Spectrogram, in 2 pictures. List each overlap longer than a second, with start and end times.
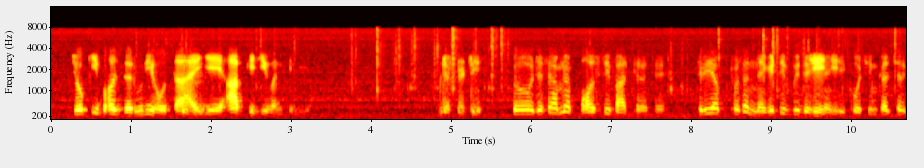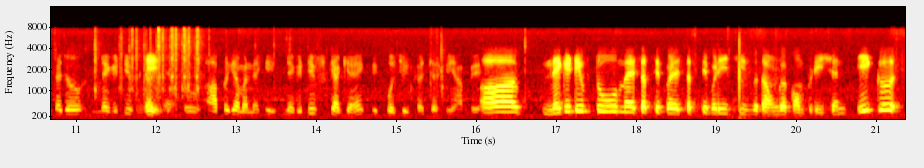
none

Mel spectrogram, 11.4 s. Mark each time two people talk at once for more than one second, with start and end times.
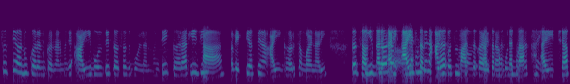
7.3-10.8

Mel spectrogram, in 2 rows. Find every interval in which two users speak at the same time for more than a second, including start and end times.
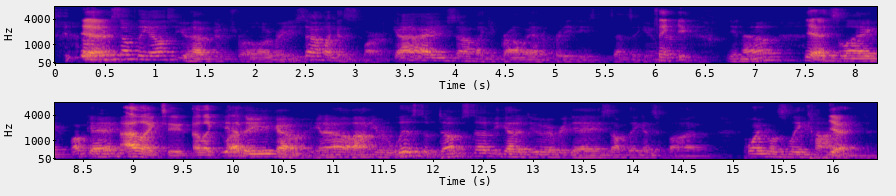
none

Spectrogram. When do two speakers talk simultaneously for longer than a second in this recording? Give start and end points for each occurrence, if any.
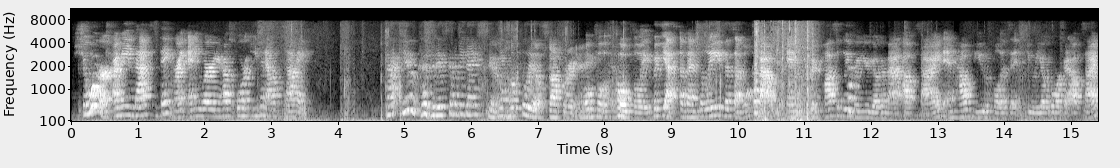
none

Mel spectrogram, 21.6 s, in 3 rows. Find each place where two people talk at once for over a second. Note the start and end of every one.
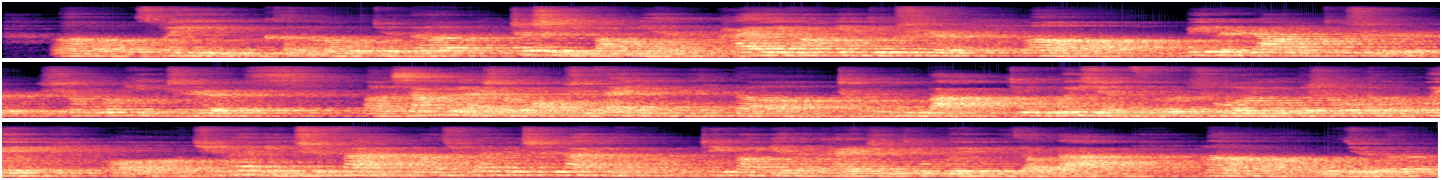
none

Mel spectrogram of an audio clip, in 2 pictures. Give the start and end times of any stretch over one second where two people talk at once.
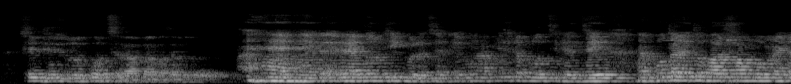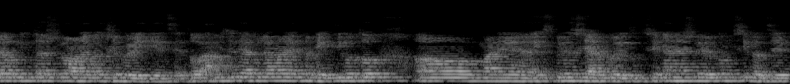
none

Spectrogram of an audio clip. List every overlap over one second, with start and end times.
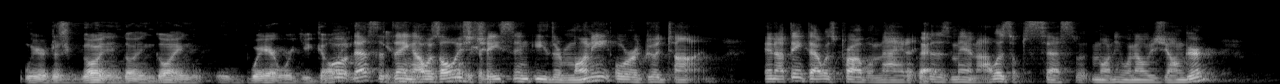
3.3-4.9

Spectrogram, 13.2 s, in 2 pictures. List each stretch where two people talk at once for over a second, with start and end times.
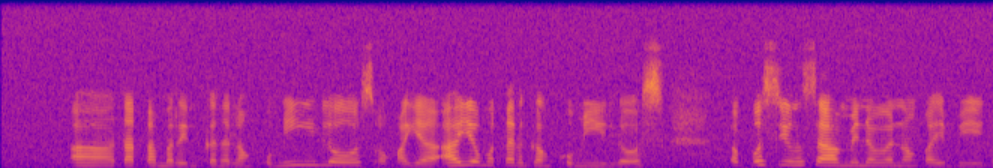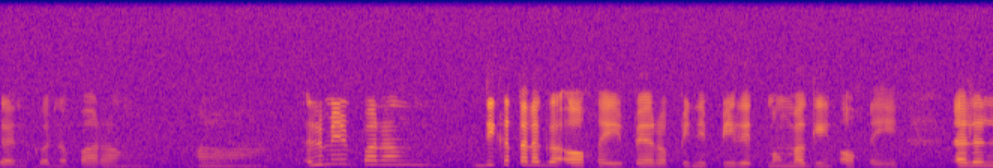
none

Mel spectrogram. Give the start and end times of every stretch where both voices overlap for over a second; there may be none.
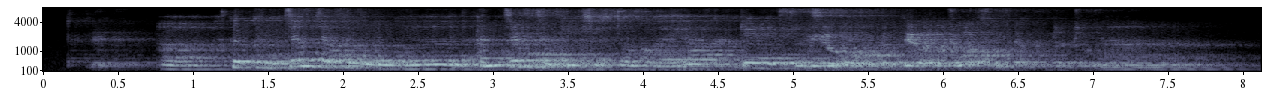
none

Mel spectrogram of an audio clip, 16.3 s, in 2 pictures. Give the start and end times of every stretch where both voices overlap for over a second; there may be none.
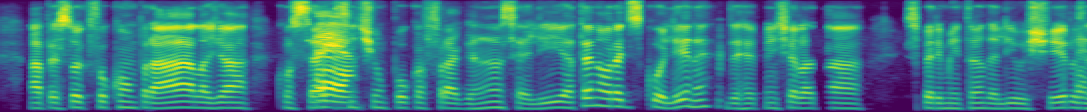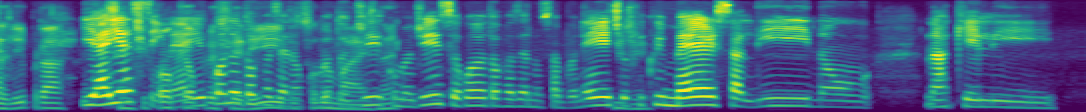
9.0-11.2

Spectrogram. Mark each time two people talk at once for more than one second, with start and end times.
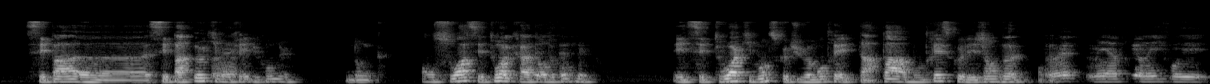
none

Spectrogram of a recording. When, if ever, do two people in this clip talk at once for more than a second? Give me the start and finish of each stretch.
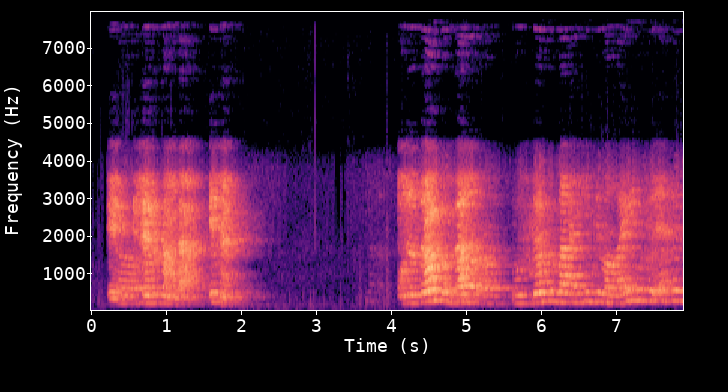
none

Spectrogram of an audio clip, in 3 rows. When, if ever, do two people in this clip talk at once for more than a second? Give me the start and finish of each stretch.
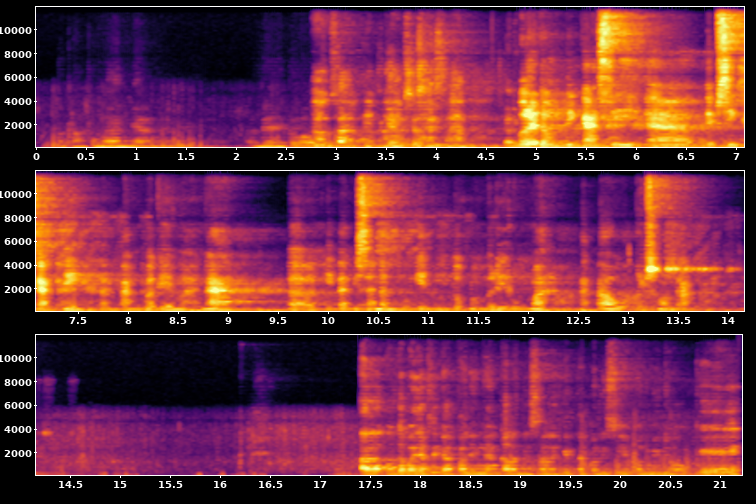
2.9-4.3

